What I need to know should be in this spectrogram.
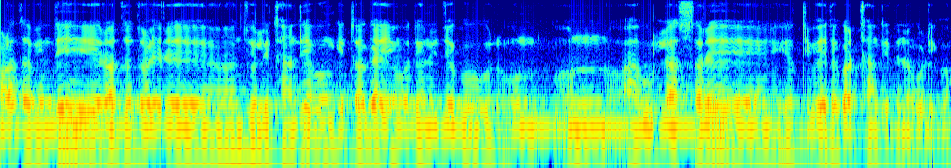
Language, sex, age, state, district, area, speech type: Odia, male, 30-45, Odisha, Khordha, rural, spontaneous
